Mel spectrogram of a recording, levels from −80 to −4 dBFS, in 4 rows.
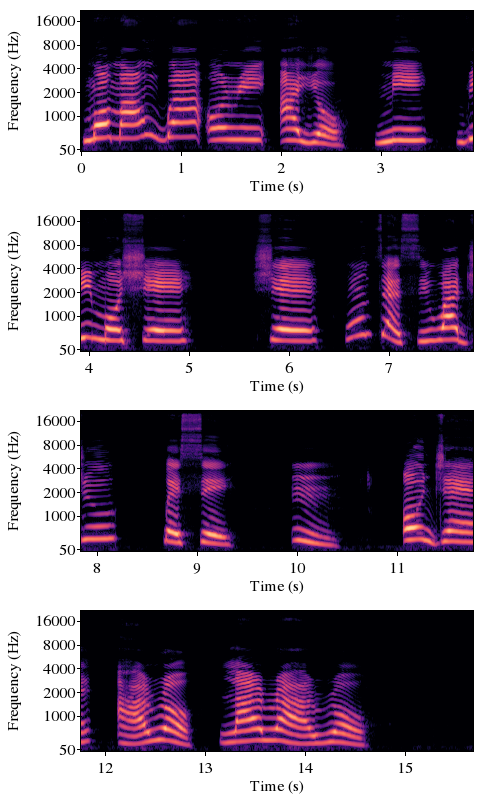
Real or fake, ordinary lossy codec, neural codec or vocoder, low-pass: real; none; none; 19.8 kHz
